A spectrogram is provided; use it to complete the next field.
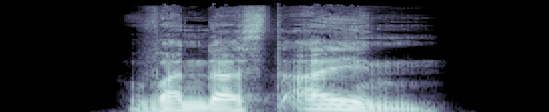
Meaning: second-person singular present of einwandern
- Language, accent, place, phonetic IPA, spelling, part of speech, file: German, Germany, Berlin, [ˌvandɐst ˈaɪ̯n], wanderst ein, verb, De-wanderst ein.ogg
